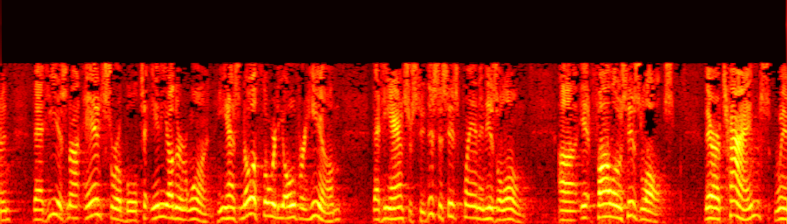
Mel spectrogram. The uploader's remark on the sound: Ketha Heights Baptist Church ~ Live Broadcast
